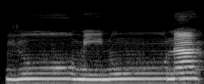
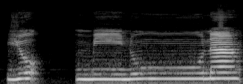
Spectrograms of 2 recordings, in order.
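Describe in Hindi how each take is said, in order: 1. यह बिना शब्द के बीच में रुके सहजता से बहता है। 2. इसके बीच में एक तेज़ झटका है। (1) "अगर ये दरमियान में हमजा ना होता तो हम इसको पढ़ते" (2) "हमने इसको झटके के साथ पढ़ना है"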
